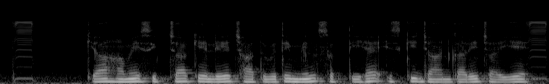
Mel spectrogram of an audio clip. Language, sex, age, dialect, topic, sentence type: Hindi, male, 18-24, Garhwali, banking, question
